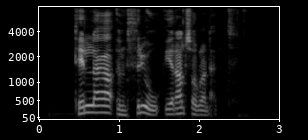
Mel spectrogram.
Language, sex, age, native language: Icelandic, male, 20-29, Icelandic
